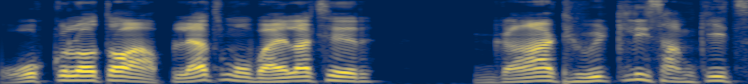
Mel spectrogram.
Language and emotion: Goan Konkani, disgusted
